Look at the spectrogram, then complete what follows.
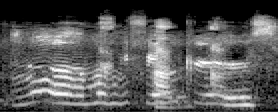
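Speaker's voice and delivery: high, slow, drawn-out put-on whine. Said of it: "He's like / Otto's the whiny one".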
